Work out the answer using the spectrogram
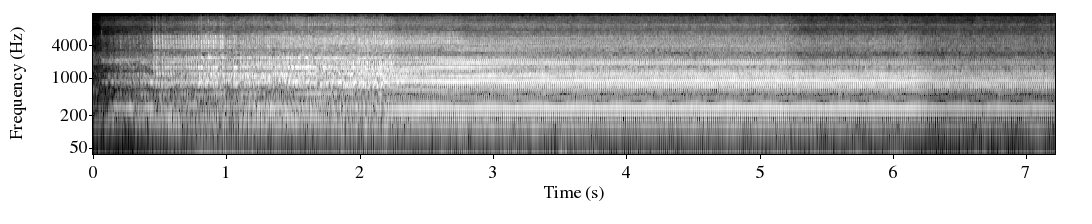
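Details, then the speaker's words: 1965 Mustang convertible heater box blower, removed from car: steady whirring hum with a wobble about three times a second; the fan is out of balance on the original motor and the motor bearings are badly worn. "so not a very good noise originally the man in the front of the motor would have been balanced together i read so uh you buy a new fan for it and uh there's the fans balanced and the motor's the original motor and it's got really worn out bearings in it"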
